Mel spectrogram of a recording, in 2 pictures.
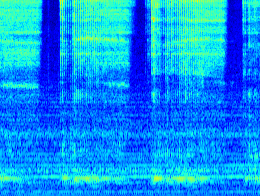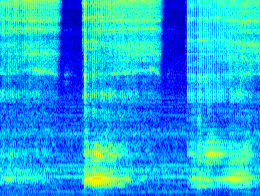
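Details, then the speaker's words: Woodturning spindle work, roughing a bead and cove stick large to small diameter with grain between centers: rasping cuts in bursts with uneven ticking as the tool rides over a knot in the wood. "You can hear that knot right there."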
